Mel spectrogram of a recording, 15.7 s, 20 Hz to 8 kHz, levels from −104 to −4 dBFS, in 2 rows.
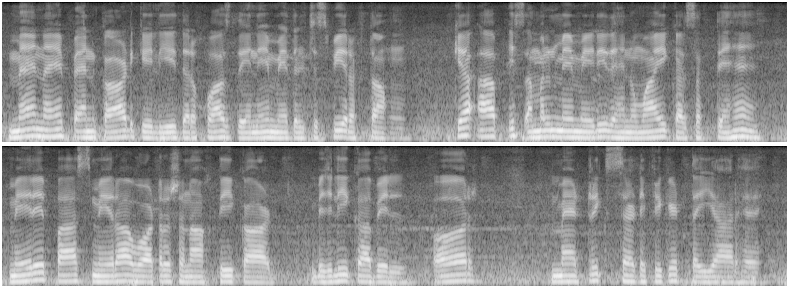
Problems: constant background noise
